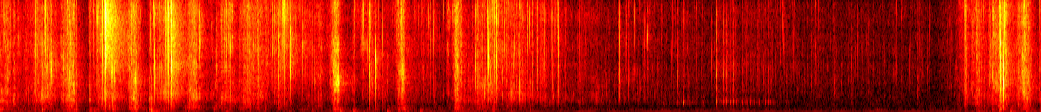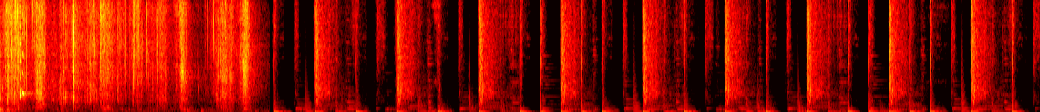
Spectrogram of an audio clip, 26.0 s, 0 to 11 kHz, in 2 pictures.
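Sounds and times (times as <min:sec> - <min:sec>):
slime squished by hand: 0:00.0 - 0:16.4.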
